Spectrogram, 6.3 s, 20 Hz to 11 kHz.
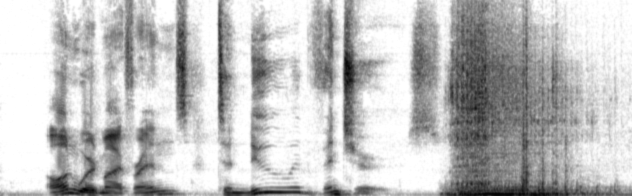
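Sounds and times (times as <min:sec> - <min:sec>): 
speech: 0:00.5 - 0:05.3
heavy bus engine revving at night: 0:04.4 - 0:06.3.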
